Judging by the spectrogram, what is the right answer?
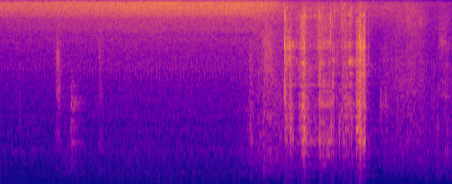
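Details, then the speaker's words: Steady, thin high-pitched hiss of air leaking from a tire at the bead where it meets the rim. This is before testing a water-based sealant (Tireject). "that sealant has to come out of the wall on the thread here they hissing right out of the beat"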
